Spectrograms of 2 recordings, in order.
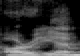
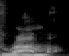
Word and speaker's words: Rama: so like in English when you read Ram you'd say Ram right but say I told you that you're cutting out half the sound you're cutting out half the sound of the last M you need to pronounce it fully so they'll say oh it's Rama okay that's the way Sanskrit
